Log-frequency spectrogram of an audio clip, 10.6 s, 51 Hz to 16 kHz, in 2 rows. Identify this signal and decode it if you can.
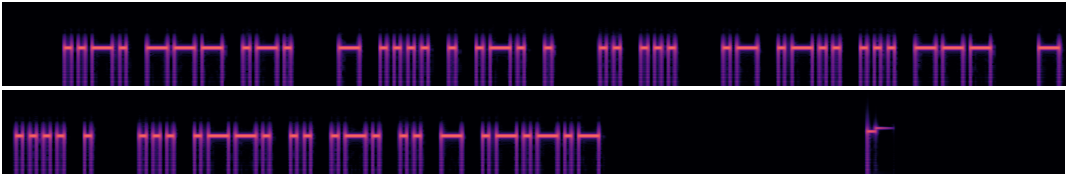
Morse code, heard as a keyed tone, about 34 wpm, 700 Hz. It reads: FOR THERE IS ALSO THE SPIRIT.
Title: Sentences from Top 1400 Words 35wpm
